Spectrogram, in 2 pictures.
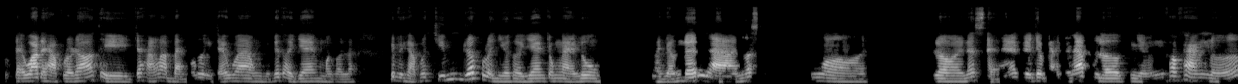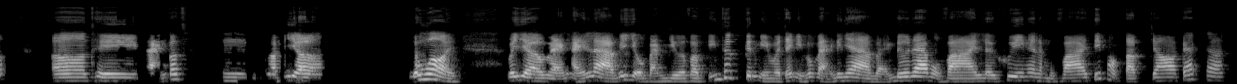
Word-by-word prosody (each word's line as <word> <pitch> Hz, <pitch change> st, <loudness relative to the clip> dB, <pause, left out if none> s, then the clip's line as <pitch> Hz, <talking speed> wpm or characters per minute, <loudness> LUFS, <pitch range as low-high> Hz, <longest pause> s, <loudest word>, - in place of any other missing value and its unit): trải 145 Hz, 0 st, -2 dB
qua 165 Hz, +2 st, +8 dB
đại 150 Hz, -, +1 dB
học -, -, +3 dB
rồi 140 Hz, -1 st, -3 dB
đó, 155 Hz, +1 st, +2 dB
thì 130 Hz, -2 st, -3 dB
chắc 180 Hz, -, -4 dB
hẳn -, -, -3 dB
là -, -, 0 dB
bạn -, -, -5 dB
cũng -, -, -12 dB
từng 440 Hz, -, -13 dB
trải -, -, -3 dB
qua 145 Hz, -1 st, -1 dB
những 130 Hz, -2 st, -15 dB
cái 170 Hz, -, -4 dB
thời 155 Hz, -, -4 dB
gian 140 Hz, 0 st, -4 dB
mà, 125 Hz, -, -8 dB
gọi 120 Hz, -1 st, -13 dB
là, 120 Hz, -, -12 dB, 0.4 s
cái 185 Hz, -, -7 dB
việc 160 Hz, -3 st, -7 dB
học -, -, -3 dB
nó 170 Hz, -, -6 dB
chiếm 205 Hz, +5 st, -7 dB
rất 265 Hz, +4 st, +2 dB
là -, -, -2 dB
nhiều 135 Hz, -1 st, -5 dB
thời 135 Hz, -2 st, -4 dB
gian 145 Hz, +1 st, -1 dB
trong 145 Hz, 0 st, -7 dB
ngày 130 Hz, -2 st, 0 dB
luôn, 145 Hz, +1 st, -2 dB, 0.5 s
mà 125 Hz, -, -9 dB
dẫn 125 Hz, -1 st, -2 dB
đến 165 Hz, +2 st, +6 dB
là 125 Hz, -7 st, +6 dB
nó 175 Hz, +4 st, -2 dB
s -, -, -5 dB, 0.5 s
đúng 165 Hz, 0 st, -10 dB
rồi, 130 Hz, -4 st, -3 dB, 0.7 s
rồi 135 Hz, -1 st, +1 dB
nó 175 Hz, +4 st, -2 dB
sẽ -, -, -3 dB, 0.2 s
gây 485 Hz, -1 st, 0 dB
cho -, -, +3 dB
bạn -, -, -6 dB
những -, -, -10 dB
áp -, -, +7 dB
lực, 140 Hz, -1 st, +1 dB
những 130 Hz, -3 st, -8 dB
khó 195 Hz, -, +3 dB
khăn 165 Hz, -4 st, +1 dB
nữa. 135 Hz, 0 st, -4 dB, 0.4 s
Ờ, 170 Hz, +1 st, +2 dB
thì 165 Hz, -2 st, +2 dB, 0.3 s
bạn -, -, +2 dB
có 235 Hz, -, +3 dB
th -, -, -11 dB, 0.4 s
ừm, 170 Hz, -, -11 dB, 0.4 s
mà 155 Hz, -, +3 dB
bây 195 Hz, -, -6 dB
giờ 165 Hz, -3 st, +5 dB, 0.9 s
đúng 235 Hz, -, +3 dB
rồi, 240 Hz, -1 st, +7 dB, 0.5 s
bây 180 Hz, -, +2 dB
giờ 160 Hz, -5 st, +5 dB
bạn 135 Hz, -1 st, +4 dB
hãy 130 Hz, -, +3 dB
là 195 Hz, -, +6 dB
ví 195 Hz, -, 0 dB
dụ -, -, 0 dB
bạn 130 Hz, +1 st, -3 dB
dựa 145 Hz, -1 st, -2 dB
vào 145 Hz, -1 st, 0 dB
kiến 235 Hz, -, -7 dB
thức, 310 Hz, +3 st, -3 dB
kinh 195 Hz, -, 0 dB
nghiệm 140 Hz, 0 st, -4 dB
và 140 Hz, -, -2 dB
trải -, -, 0 dB
nghiệm -, -, -7 dB
của 175 Hz, -, -4 dB
bạn 170 Hz, -, 0 dB
đi 170 Hz, -, -5 dB
nha, 165 Hz, -5 st, +4 dB
bạn 125 Hz, -2 st, -7 dB
đưa 175 Hz, +1 st, 0 dB
ra 185 Hz, 0 st, +7 dB
một 165 Hz, -, -6 dB
vài 140 Hz, 0 st, +4 dB
lời 145 Hz, 0 st, -5 dB
khuyên 185 Hz, +2 st, -2 dB
hay 180 Hz, -1 st, -3 dB
là 165 Hz, -, -7 dB
một 140 Hz, -3 st, -15 dB
vài 155 Hz, +1 st, +2 dB
tip 260 Hz, +11 st, -5 dB
học -, -, -5 dB
tập 140 Hz, -1 st, +1 dB
cho 170 Hz, +1 st, +1 dB
các, 215 Hz, +6 st, -4 dB
ờ, 185 Hz, -3 st, -7 dB
150 Hz, 255 wpm, -23 LUFS, 140-175 Hz, 0.9 s, qua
